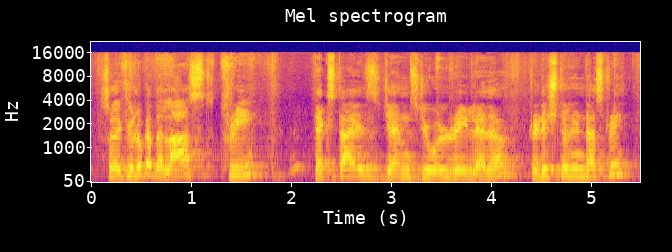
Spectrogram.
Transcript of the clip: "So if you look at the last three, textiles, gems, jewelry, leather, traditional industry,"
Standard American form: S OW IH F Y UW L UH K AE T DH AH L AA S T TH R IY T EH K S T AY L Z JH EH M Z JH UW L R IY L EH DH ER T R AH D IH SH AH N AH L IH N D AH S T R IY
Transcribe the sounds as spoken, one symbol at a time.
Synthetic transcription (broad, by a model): S OW IH F Y UW L UH K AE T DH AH L AA S T T R IY T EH K S T AY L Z JH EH M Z JH UW L R IY L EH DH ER T R AH D IH SH AH N AH L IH N D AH S T R IY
